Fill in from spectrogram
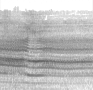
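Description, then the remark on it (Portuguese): A person imitates the battle cry of Shan Yu, the villain and leader of the Huns in Mulan, with a loud, sustained, strained scream lasting nearly two seconds, held at high intensity without pause. “Que pra mim tem o melhor grito de guerra do, de todos os vilões que eu já vi.”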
